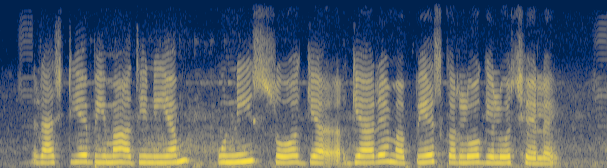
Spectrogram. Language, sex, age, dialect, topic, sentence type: Maithili, female, 18-24, Angika, banking, statement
